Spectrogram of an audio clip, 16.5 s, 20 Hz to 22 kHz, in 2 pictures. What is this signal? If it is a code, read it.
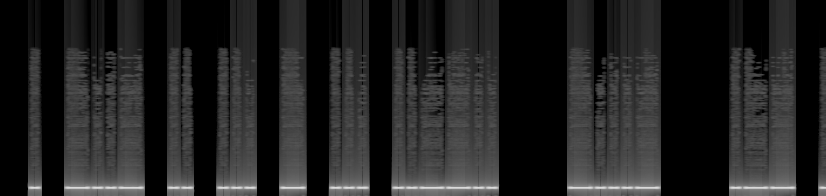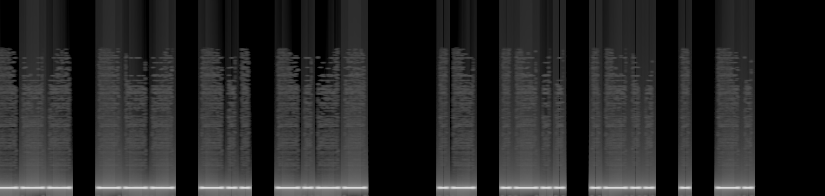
Morse code, heard as a keyed tone, about 18 wpm, spaced as for 15 wpm, 1000 Hz. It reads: EXISTS? <BT> WOODY ALLEN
